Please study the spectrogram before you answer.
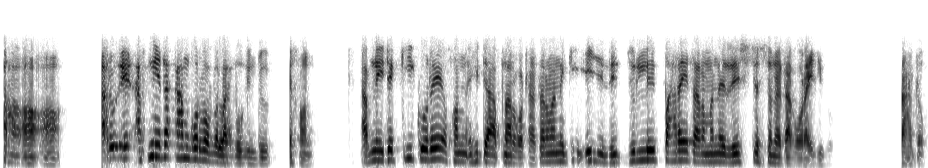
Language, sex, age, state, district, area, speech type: Assamese, male, 45-60, Assam, Goalpara, urban, conversation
